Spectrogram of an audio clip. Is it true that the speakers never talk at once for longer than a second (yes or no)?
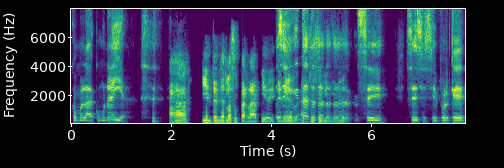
no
